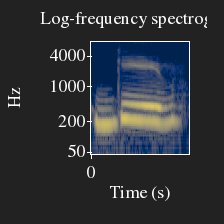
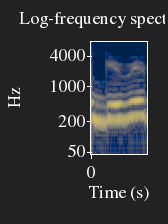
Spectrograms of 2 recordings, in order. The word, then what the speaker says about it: give: नहीं है, तो इसको गिवे पढ़ना चाहिए था। लेकिन इसको हम गिवे नहीं पढ़ते हैं, क्या पढ़ते हैं, गिव पढ़ते हैं।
